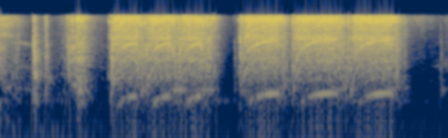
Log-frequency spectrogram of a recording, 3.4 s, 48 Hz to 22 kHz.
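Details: Makita DHP458 cordless drill test run: short trigger bursts with motor whine sweeping up smoothly, no grinding or rattle; drill runs normally.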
